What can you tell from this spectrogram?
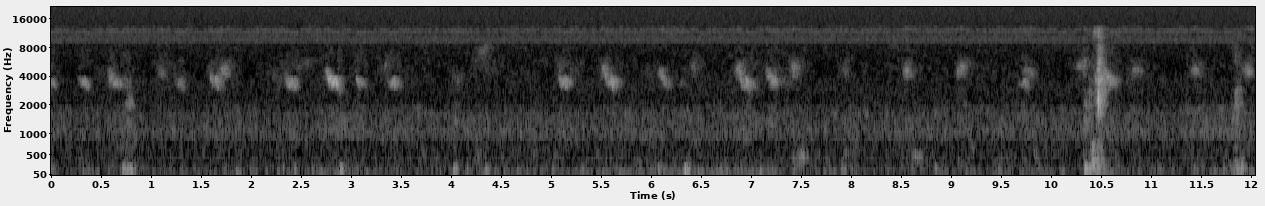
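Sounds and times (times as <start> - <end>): distant birds chirping: 0.0 - 12.0.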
